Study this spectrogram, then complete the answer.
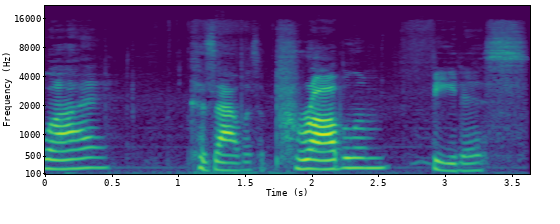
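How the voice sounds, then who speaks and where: Speaking very slowly, a woman with an American accent has a fairly high pitch and fairly even intonation. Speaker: streamer, digital artist. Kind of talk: casual live-stream chat while drawing. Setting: live stream.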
